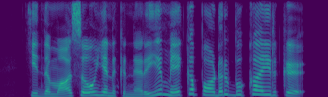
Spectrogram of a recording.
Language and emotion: Tamil, happy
